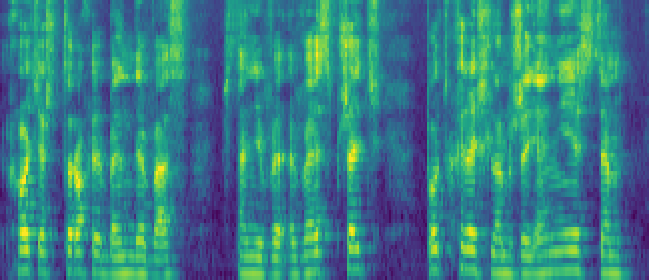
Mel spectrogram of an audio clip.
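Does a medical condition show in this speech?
Yes: cerebral palsy; cerebral palsy from birth, wheelchair user, cannot walk or stand on legs, arms partly impaired.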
